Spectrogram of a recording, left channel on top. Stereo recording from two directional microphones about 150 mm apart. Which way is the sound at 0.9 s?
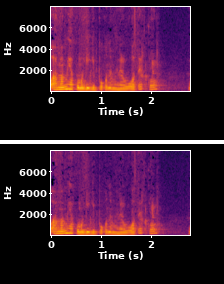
15° right (ahead or behind).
